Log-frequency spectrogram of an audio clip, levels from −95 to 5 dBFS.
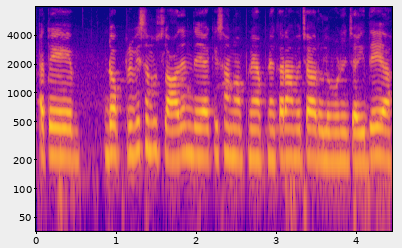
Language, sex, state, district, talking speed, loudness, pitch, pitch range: Punjabi, female, Punjab, Kapurthala, 230 wpm, -14 LUFS, 210 Hz, 205-225 Hz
